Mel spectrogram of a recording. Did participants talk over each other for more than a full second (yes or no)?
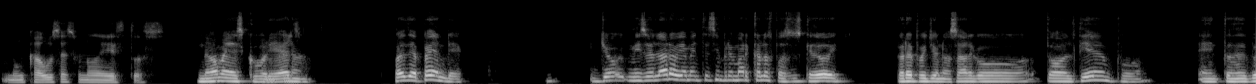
no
